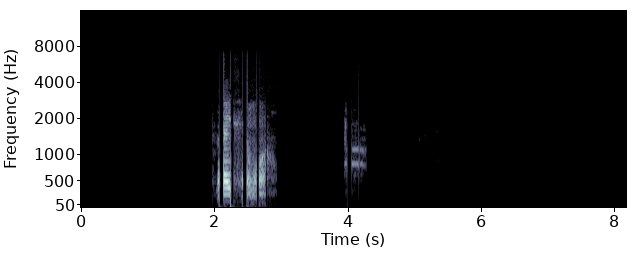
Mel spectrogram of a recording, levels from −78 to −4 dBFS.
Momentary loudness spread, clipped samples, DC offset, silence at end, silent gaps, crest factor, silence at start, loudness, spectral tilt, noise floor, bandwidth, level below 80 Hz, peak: 24 LU; under 0.1%; under 0.1%; 3.95 s; 2.95-3.89 s; 28 dB; 2.05 s; -24 LUFS; -3.5 dB/octave; under -90 dBFS; 7.4 kHz; -66 dBFS; -4 dBFS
